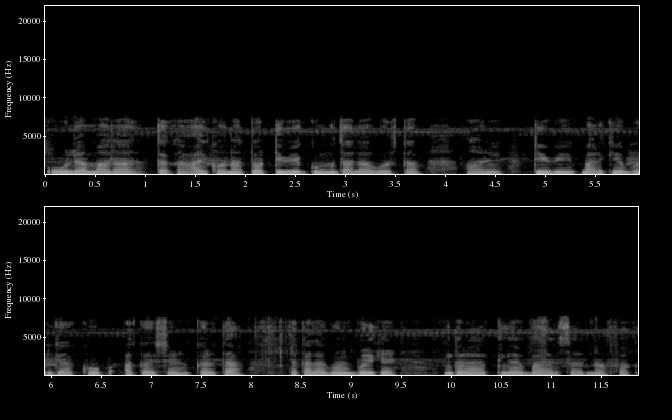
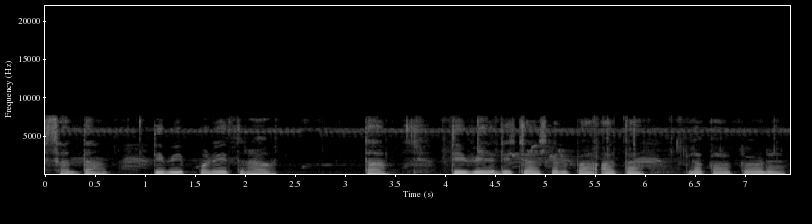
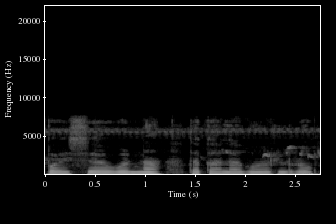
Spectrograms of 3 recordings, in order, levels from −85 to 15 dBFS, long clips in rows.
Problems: constant background noise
